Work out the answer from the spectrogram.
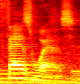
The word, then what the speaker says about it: FazWaz: Faz Waz.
